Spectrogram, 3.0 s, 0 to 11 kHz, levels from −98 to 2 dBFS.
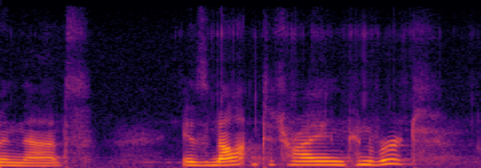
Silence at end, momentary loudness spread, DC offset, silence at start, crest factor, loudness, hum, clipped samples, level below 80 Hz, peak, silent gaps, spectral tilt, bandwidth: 0.3 s; 10 LU; under 0.1%; 0 s; 20 dB; -25 LUFS; none; under 0.1%; -64 dBFS; -6 dBFS; none; -7.5 dB/octave; 10 kHz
